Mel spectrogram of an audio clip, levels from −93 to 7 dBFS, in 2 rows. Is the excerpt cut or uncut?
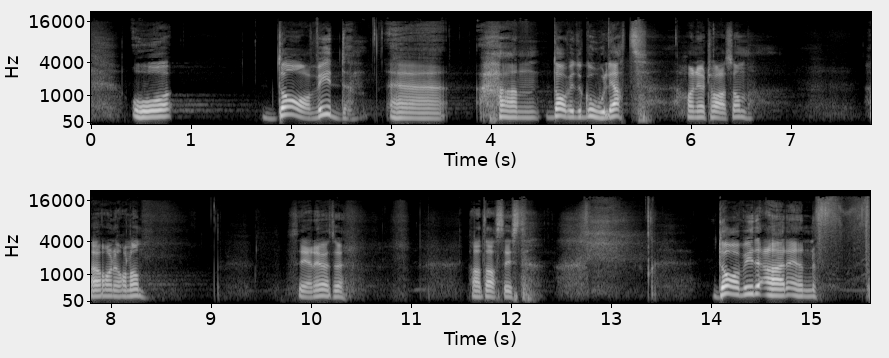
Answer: uncut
